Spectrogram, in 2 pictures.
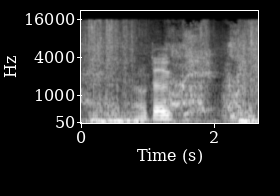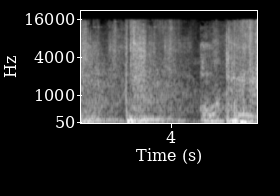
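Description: A monster snarls and growls.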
